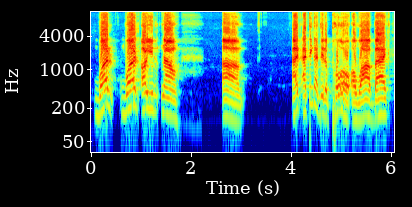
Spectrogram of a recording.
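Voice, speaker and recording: A man from Puerto Rico hosting a casual online show, animated, repeating himself and restarting often. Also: a little high. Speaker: host.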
